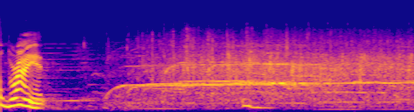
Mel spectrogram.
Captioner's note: audience cheering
